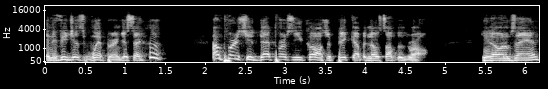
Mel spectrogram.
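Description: This man's voice sits fairly high, with vocal fry and very wide pitch swings. The recording is very clean, with a silent background. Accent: American. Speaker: radio host. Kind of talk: casual chat.

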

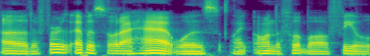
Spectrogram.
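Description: Against a silent background in a very clean recording, a man speaks at a very deep, low pitch and a fairly slow pace, with fairly even intonation. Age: 20s. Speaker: podcast guest living with epilepsy. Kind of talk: casual chat.

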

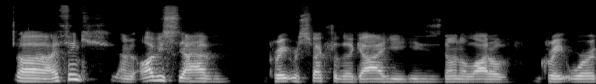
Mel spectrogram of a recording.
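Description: Speaking at a moderate pace, a man with an unremarkable speaking voice sits at a fairly high pitch. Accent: American. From San Diego, California. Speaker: online predator catcher, founder of activist group. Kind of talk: interview. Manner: casual, filler-heavy.

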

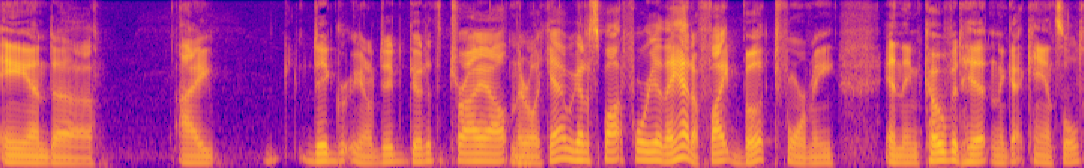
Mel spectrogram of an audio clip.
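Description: A man with an American accent and an unremarkable speaking voice, medium pitch and fairly quick pace, on a very clean recording with a silent background and a dry, close sound with no echo. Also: ordinary pitch variation. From Texas. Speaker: firefighter and brewery worker. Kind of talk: casual chat. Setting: studio.

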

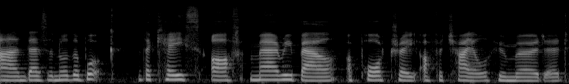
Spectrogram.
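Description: A woman with a Manchester accent speaks in a monotone, flat intonation, with hardly any pauses. The recording is very clean, with a silent background. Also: medium pitch for a woman, moderate pace. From north of England. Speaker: podcast co-host. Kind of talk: casual chat and reading aloud.

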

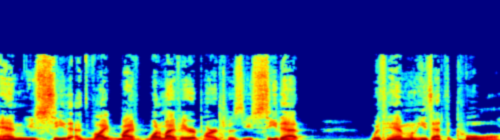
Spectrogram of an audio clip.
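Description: Using an ordinary speaking voice, a man talks at a fairly quick pace at medium pitch with ordinary pitch variation against a quiet background. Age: 40s. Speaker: movie fan guest. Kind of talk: casual chat.

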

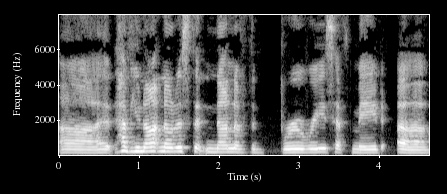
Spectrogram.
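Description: Woman with an American accent and a normal speaking voice at medium pitch, fairly slow pace, on a very clean recording with a silent background. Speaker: podcast host. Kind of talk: casual chat, true crime podcast.

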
